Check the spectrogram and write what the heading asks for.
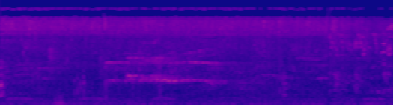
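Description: Faint calls of fowl, with one held call lasting about a second and a half, over quiet outdoor background noise.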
